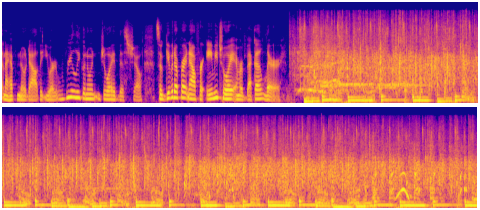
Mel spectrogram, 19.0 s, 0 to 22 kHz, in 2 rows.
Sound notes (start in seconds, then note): 7.7 applause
